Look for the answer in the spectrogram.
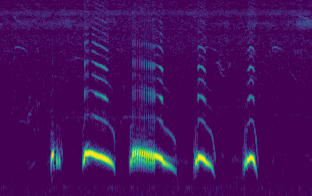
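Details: Spotted dove giving the kuk dua style of call, natural recording used for training other birds: a short soft note, then a run of four mellow, low coos, the longer middle ones slightly falling, with faint background hum.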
